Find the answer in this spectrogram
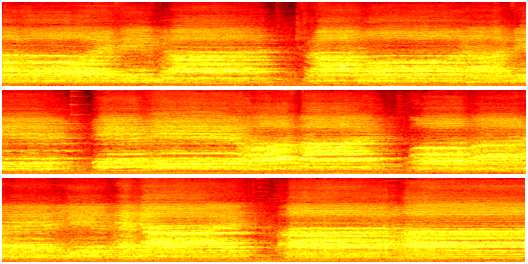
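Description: Men's choir singing unaccompanied in full harmony, in phrases of about four seconds each, with a brief pause for breath between phrases.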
